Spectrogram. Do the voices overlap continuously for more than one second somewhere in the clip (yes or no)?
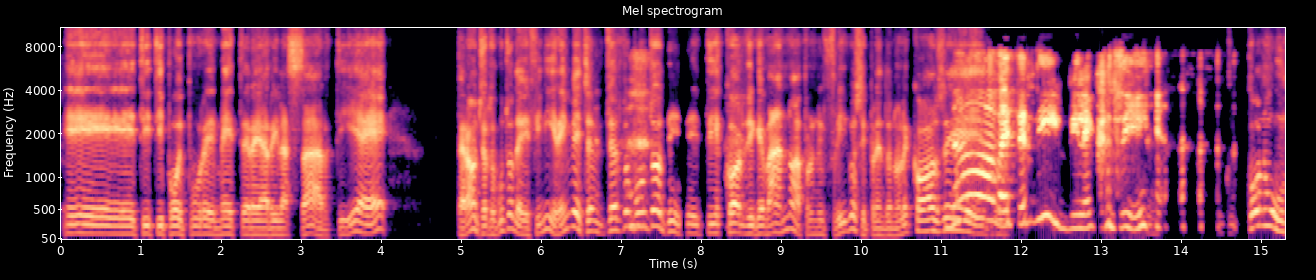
no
